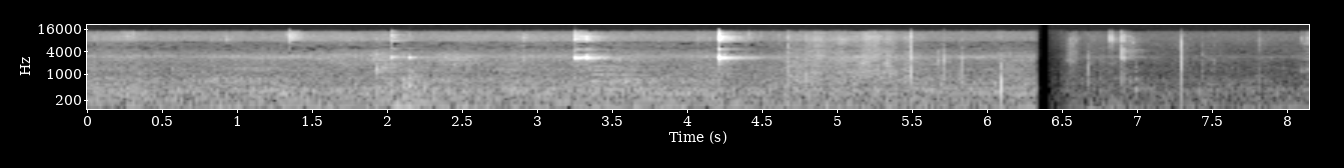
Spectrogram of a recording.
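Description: A fork clinks against a ceramic bowl.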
